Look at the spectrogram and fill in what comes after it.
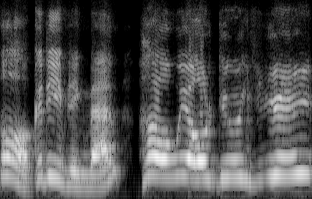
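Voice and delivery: very high, loud English accent going bad. Imitating a guy they used to know, with a degenerating english accent impression. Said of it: "his English accent would start well and then degenerate".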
